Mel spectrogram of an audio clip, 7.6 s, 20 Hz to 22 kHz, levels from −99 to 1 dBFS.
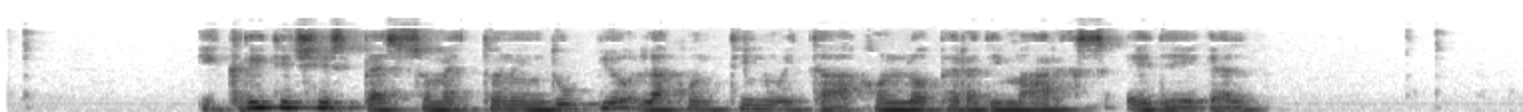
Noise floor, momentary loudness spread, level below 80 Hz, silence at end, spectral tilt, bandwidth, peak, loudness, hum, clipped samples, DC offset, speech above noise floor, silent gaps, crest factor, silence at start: -75 dBFS; 11 LU; -60 dBFS; 1.3 s; -5.5 dB/octave; 7.6 kHz; -4 dBFS; -21 LUFS; none; under 0.1%; under 0.1%; 54 dB; none; 18 dB; 1 s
